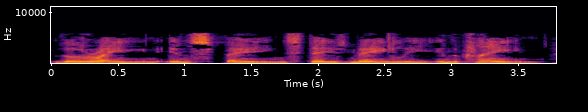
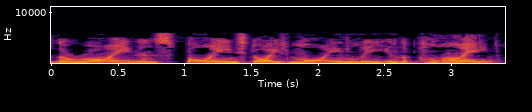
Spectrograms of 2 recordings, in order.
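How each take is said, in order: First: Slow, careful proper English; precise, proper English pronunciation. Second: "rain" and "Spain" said as "royn" and "spoyn" in Cockney; mock Cockney vowels, rain as royn; Cockney accent. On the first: Shown as a demonstration. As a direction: enunciate it like a posh Englishman. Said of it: "So in proper English, it would be". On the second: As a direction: imitate a Cockney flower girl. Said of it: "this Cockney girl who always says".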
